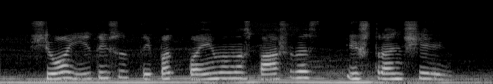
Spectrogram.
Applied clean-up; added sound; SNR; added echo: none; Motorcycle; 4 dB; none.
